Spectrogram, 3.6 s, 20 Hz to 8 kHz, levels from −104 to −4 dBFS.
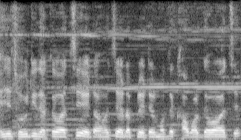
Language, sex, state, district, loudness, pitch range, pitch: Bengali, male, West Bengal, Kolkata, -14 LUFS, 120-130 Hz, 120 Hz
